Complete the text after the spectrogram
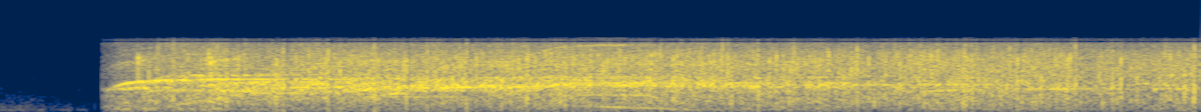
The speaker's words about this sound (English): Let's get the applause going.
